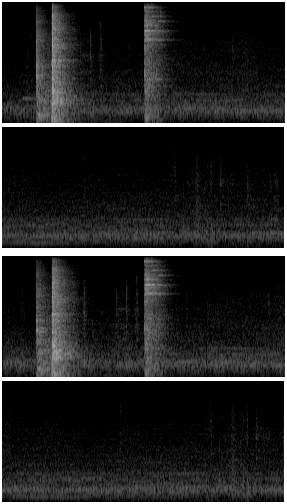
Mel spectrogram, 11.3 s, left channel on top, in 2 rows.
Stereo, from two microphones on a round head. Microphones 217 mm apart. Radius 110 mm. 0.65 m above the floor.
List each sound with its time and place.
0.7 s a door slam: 30° left (ahead or behind), 1.1 m
2.8 s breaking glass: 25° left (ahead or behind), 3 m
